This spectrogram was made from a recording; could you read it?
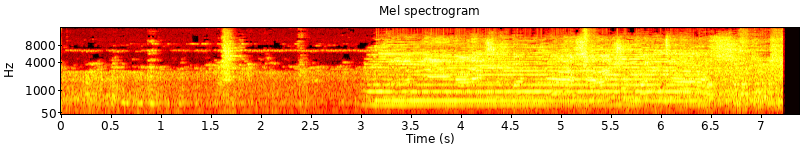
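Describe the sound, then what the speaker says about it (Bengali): A train pulling out of Lalit Nagar railway station, with a loud sustained horn blast rising over the rumble of the cars and platform noise and overlapping voices. "তারই মাঝে ট্রেনটা হুট করে ছেড়ে দিচ্ছিল"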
